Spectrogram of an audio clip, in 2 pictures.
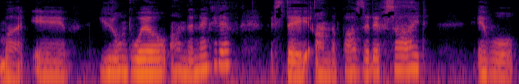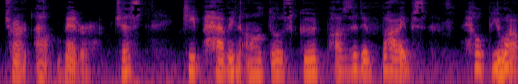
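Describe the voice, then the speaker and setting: A hoarse, put-on character voice speaks at a fairly slow pace over clear background noise. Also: woman, medium pitch for a woman. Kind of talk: casual vlog chat, motivational. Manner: encouraging, upbeat. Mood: calm, encouraging.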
